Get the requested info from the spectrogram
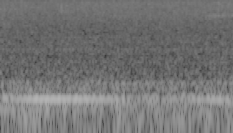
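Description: A low steady hum with faint even background noise, a little stronger in the first second.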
